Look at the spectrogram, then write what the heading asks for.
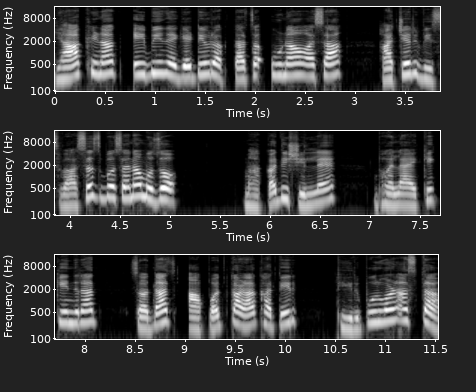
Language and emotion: Goan Konkani, surprised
